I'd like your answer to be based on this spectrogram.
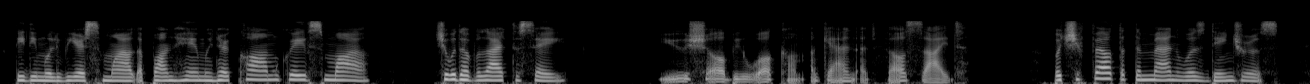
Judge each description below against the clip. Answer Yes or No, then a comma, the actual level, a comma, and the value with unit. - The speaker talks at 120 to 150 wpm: Yes, average, 140 wpm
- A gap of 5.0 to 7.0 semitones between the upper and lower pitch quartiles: No, average, 3.1 semitones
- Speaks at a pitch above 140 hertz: Yes, medium, 185 Hz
